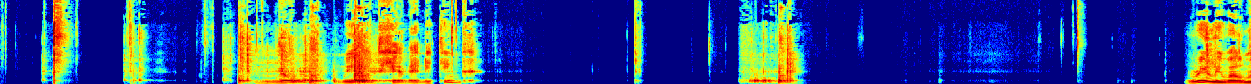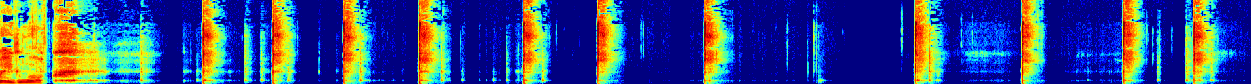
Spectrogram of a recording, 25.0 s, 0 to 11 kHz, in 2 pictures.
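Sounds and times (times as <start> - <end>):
lock pick clicking in padlock: 23.8 - 24.7.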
